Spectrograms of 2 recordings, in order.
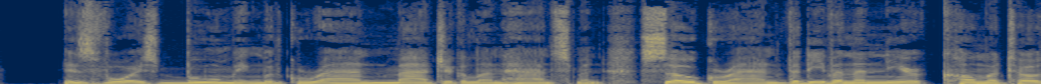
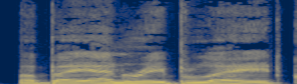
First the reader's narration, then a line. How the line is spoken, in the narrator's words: Gromph roared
